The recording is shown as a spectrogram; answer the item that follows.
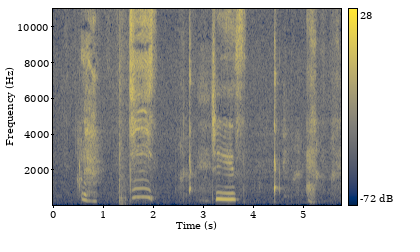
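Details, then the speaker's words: Baby hiccups: brief, sudden gulping catches interrupt an infant's cooing and babble while an adult talks to the baby; hiccups. "hello uh oh you have hiccups now"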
